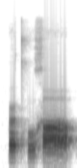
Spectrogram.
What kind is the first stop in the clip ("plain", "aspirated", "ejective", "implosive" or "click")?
aspirated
